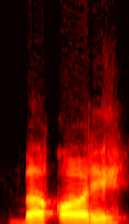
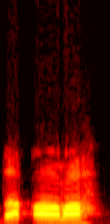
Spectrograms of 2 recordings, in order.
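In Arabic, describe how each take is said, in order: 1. الحركة الأخيرة تميل نحو e. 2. الحركة الأخيرة مفتوحة، مثل a. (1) "الإمالة" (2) "لما فتحنا"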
